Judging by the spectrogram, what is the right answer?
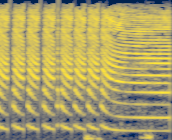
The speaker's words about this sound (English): Where's my air horn?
